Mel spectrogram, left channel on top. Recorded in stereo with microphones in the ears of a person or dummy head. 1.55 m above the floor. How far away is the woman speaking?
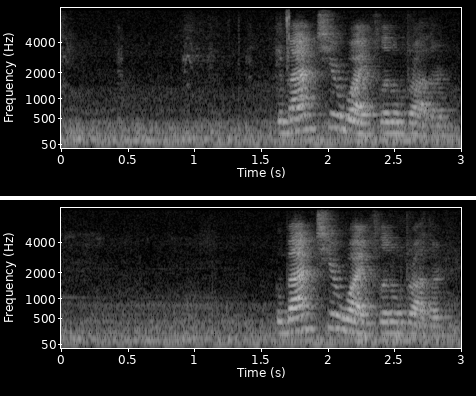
About 1.2 m.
